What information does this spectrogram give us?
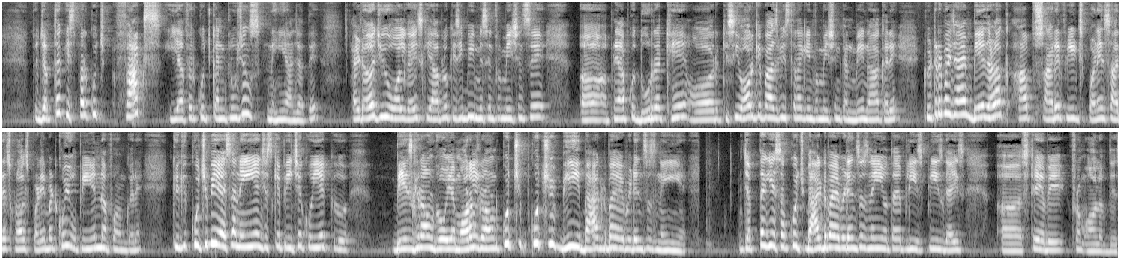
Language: Hindi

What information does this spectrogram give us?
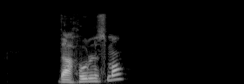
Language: Breton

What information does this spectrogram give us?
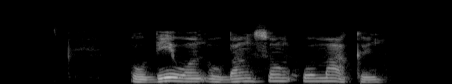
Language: Mbo (Cameroon)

